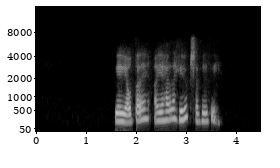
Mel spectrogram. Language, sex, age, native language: Icelandic, female, 30-39, Icelandic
